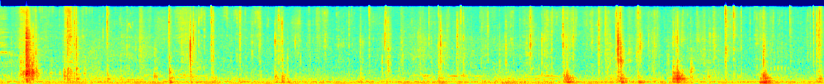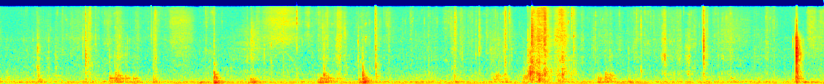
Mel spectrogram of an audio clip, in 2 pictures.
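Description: Stack of sleeved trading cards being handled and flipped through: scattered light plastic clicks and taps with brief rustles.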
